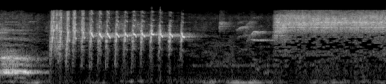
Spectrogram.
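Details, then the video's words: Grey-cheeked bulbul in lively, dense 'mesetan' song used to train cage birds: a fast pulsed buzzy trill for over a second, a few short whistled slurs, then a sustained harsh hiss. "Masteran Cucak Jenggot Gacor Mesetan Rapat"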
